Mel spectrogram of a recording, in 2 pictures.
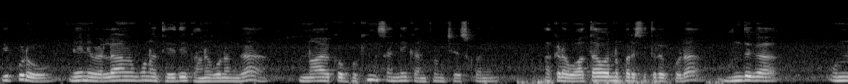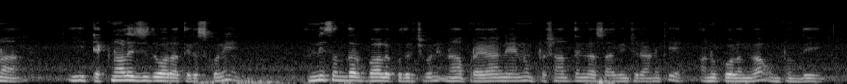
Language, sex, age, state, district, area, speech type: Telugu, male, 45-60, Andhra Pradesh, Anakapalli, rural, spontaneous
